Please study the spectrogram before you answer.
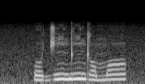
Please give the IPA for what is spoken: k͡p o˨ d͡ʒ ĩ˧ d ĩ˦ d ɔ˧ m ɔ˦

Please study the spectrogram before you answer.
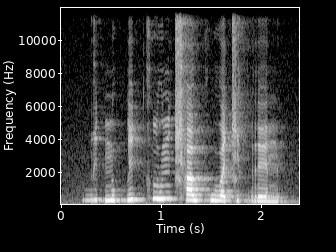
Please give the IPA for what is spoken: b i˨˩ t̚ n u˨˩ k̚ l i˥˩ t̚ kʰ l u˥˩ n t͡ɕʰ a˦˥ w kʰ w u˨˩ a̯ t͡ɕ ɯ˨˩ k̚ r e˨˩ n

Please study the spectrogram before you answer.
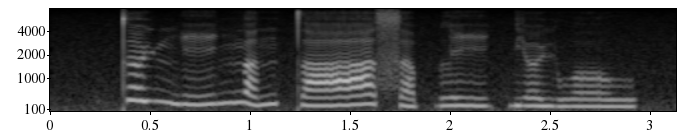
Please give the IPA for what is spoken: t̪ ɵ˥ ɥ ŋ iː˨˥ ŋ ɐ˨˥ n t̪ aː˨˥ s ɐ˨ p̚ l iː˨ k̚ j ɵ˨ ɥ w o˨ w

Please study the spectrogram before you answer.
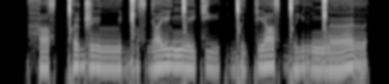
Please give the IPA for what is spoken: h ɐː sˤ ǀ ə ɖ͡ʐ ɪː lː ɪ ɡ͡ǁ ɪ sˤ ɡ eː lʲ ŋ͡ǀ eː t͡ɕ i | ɡ͡ǀ ə lʲ k eː sˤ ɡ͡ǀ iː r ŋ͡ǁ ɐː r

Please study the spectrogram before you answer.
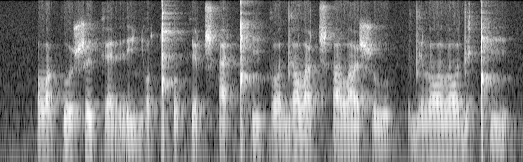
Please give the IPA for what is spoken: lˠ ɨ k u ʂ ɨ k ɛ r i ʎ ɔ ǃʰ o k e ʈ͡ʂʰ a ǃʰ i k ɔ d ɨ lˠ a ʈ͡ʂʰ ɐ lˠ ɐ ʂ u | d ɘ l ɔ l ɔ d ɛ ǃʼ i

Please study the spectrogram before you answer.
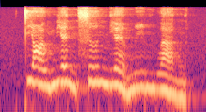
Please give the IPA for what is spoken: t̪ j ɑ˥˧ ʊ̯ m j ɛ˥˩ n s ɹ̩˥ n̪ j ɛ˥˩ m i˥ m w a˥˩ n

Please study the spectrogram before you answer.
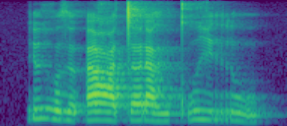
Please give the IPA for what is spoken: ɾ ʉ ɦ o ð ɵ ʔ a ʕ ɐ t ɐ ɾ a ɣ u kʷʼ ɨ ɣ i r u

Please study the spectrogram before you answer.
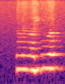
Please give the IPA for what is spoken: l ɨ˨˩ ə̯ j u˧ ə̯

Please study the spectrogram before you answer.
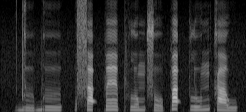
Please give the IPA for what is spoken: d ɯː˩˦ b ɯː˧ | s a˥˩ ʔ p ɛː˥˩ pʰ l o˧ m s oː˩˦ p a˥˩ ʔ p l u˦˥ n k a˧ w

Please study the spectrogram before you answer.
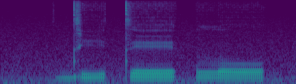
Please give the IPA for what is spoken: d i˧ t e˦ | l o˦

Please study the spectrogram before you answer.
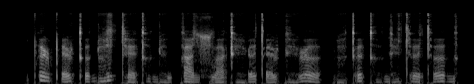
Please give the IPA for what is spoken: pʰ ɘ˦˨ ɭ pʼ ɛ˩˥ ɭ kʼ ə˨˩˦ ɡ ɽ a̤˩˥ z tʰ ɛ˨˩˦ kʰ ə̤˦˨ ɡ ɽ ɛ̤˨˩˦ w k a˦˨ z sʷ a˨˩˦ kʰ ɛ̤˨˩˦ ɽ ɘ˩˥ tʼ ɛ˩˥ ɭ k ɛ̤˨˩˦ ɭ ə˦˨ | ɽ a̤˨˩˦ kʼ ɘ˧˥˧ kʰ ə̤˨˩˦ ɡ ɛ̤˩˥ tʰ ɘ˦˨ tʰ ə˧˥˧ ɡ

